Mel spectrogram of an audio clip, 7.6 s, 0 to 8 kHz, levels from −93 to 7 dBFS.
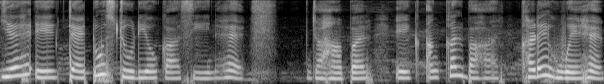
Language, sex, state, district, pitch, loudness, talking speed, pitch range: Hindi, female, Madhya Pradesh, Bhopal, 230 Hz, -15 LUFS, 120 wpm, 215-255 Hz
